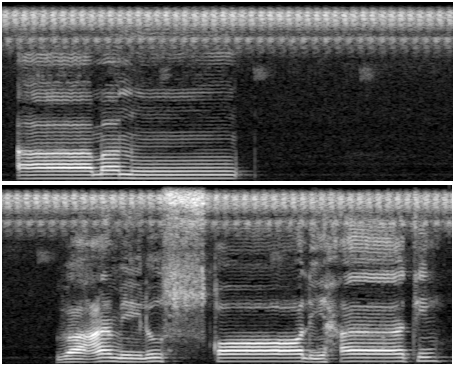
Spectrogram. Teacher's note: صاد کو موٹا کر کے اور ایک الف کی مقدار کھینچ کر پڑھیں گے کیونکہ اس کے اوپر کھڑا زبر ہے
